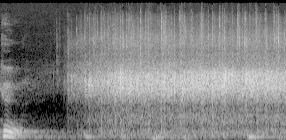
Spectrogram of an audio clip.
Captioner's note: applause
